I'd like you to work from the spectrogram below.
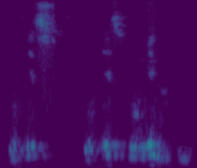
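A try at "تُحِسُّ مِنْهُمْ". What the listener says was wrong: Jangan mantul ya. Minhum.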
